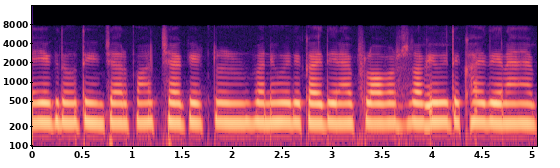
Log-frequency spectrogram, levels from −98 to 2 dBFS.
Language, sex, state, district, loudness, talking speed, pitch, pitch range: Hindi, female, Bihar, Kishanganj, -13 LUFS, 250 wpm, 235 Hz, 230-235 Hz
